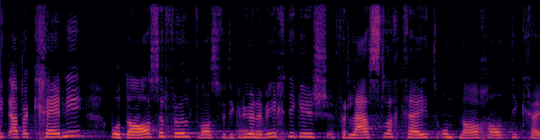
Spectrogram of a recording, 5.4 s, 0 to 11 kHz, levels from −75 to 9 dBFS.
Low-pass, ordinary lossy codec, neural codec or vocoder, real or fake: none; none; none; real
